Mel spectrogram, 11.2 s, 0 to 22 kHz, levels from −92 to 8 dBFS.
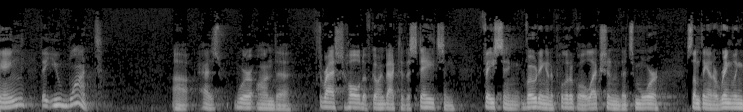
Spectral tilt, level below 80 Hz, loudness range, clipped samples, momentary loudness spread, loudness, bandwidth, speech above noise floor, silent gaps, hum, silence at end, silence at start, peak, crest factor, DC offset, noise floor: -5 dB/octave; -56 dBFS; 6 LU; under 0.1%; 11 LU; -31 LUFS; 17 kHz; 31 dB; none; none; 0 s; 0 s; -10 dBFS; 20 dB; under 0.1%; -61 dBFS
